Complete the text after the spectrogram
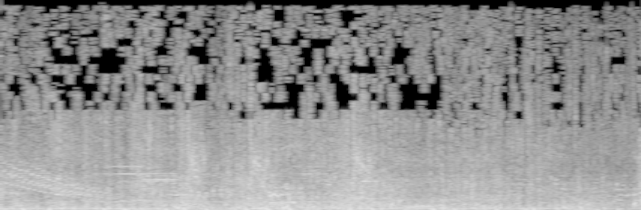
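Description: Paint guns spray and splatter in quick bursts.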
